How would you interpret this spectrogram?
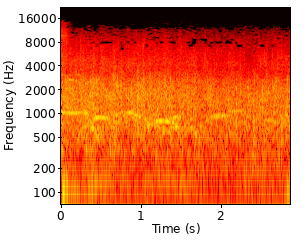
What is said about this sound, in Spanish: Aplausos muchachos.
